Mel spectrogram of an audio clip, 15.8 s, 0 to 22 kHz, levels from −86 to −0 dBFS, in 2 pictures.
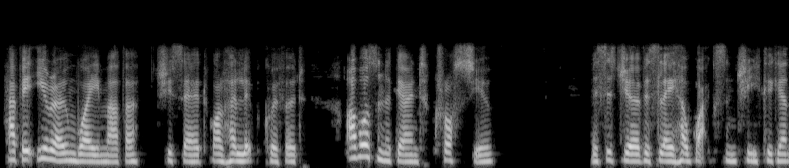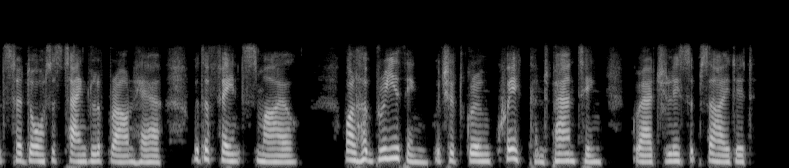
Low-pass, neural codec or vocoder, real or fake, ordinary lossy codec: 7.2 kHz; none; real; Opus, 32 kbps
